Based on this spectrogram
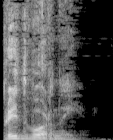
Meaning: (adjective) court (of a king, etc.); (noun) courtier (person in attendance at a royal court)
- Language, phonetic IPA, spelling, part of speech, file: Russian, [prʲɪdˈvornɨj], придворный, adjective / noun, Ru-придворный.ogg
